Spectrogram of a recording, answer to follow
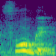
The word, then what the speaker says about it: Vogel: The V sound in German is actually pronounced as F. Like in der Vogel.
